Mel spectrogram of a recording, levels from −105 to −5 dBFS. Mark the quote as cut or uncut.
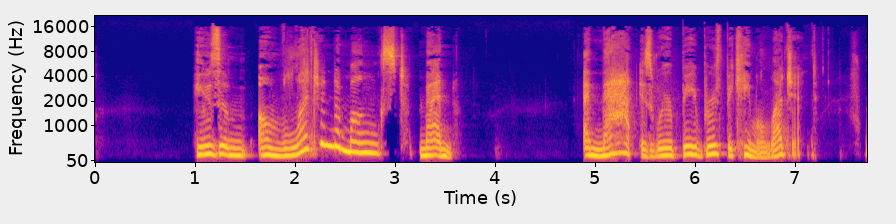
cut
